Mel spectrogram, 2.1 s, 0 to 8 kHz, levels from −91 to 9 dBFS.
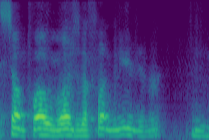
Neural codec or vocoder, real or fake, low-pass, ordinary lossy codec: codec, 16 kHz, 1 kbps, FreqCodec, smaller model; fake; none; none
